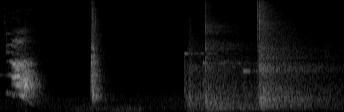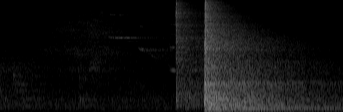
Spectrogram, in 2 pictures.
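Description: A woman's short cry that falls in pitch, then a sharp knock, followed by several heavy booming impacts that ring out slowly, the loudest about eight seconds in.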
